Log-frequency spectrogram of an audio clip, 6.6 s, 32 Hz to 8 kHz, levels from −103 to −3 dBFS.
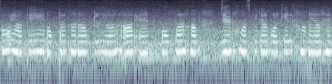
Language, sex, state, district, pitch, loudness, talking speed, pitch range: Hindi, female, Maharashtra, Mumbai Suburban, 260 Hz, -13 LUFS, 110 wpm, 255-270 Hz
